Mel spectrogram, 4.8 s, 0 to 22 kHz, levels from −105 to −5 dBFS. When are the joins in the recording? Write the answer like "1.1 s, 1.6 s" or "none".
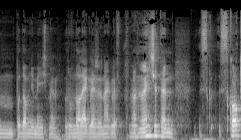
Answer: none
